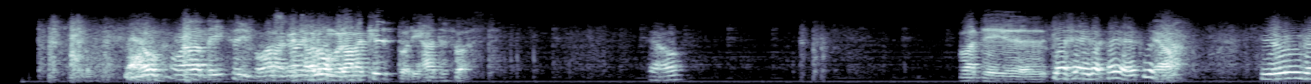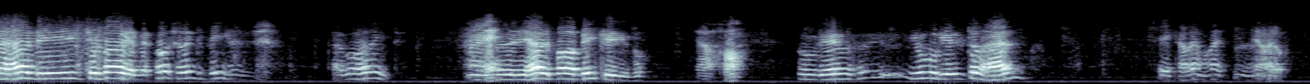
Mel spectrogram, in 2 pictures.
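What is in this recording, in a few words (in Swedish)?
Farstorp Skåne, dialekter; Folkminnen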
